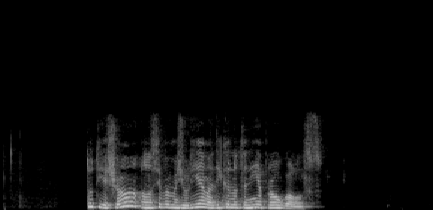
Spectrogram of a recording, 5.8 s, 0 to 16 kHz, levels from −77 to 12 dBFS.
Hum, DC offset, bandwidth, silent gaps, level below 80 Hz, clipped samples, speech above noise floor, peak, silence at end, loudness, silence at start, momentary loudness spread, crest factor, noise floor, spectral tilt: none; under 0.1%; 7.2 kHz; none; -56 dBFS; under 0.1%; 65 dB; -2 dBFS; 1.5 s; -13 LUFS; 1.15 s; 6 LU; 14 dB; -78 dBFS; -8 dB/octave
